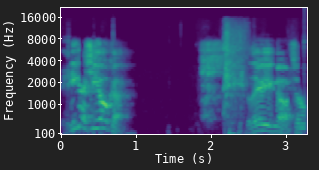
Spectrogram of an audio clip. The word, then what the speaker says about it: Higashioka: I'm good at pronunciation. Higashioka.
